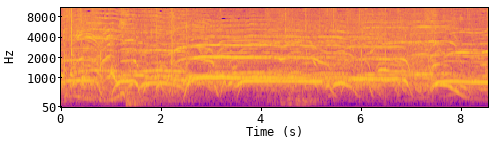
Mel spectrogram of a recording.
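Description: Concert audience cheering and shrieking, many voices at once.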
